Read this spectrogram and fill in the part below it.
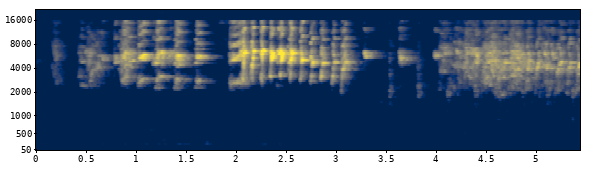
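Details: Lovebird song used as a lure to get other lovebirds singing, a violin-type voice: long runs of high, rapid, buzzy chattering trills in dense bursts, broken by short pauses and a few sharp single chips.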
